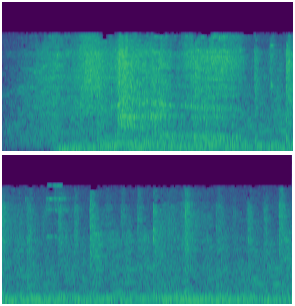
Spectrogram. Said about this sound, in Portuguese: Tem um leão, né, Carol? E ele tá cercado de hienas.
